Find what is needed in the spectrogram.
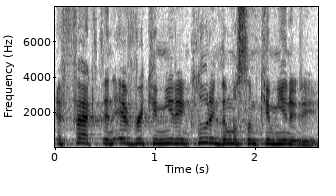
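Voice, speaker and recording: A man's raised, projected voice at an extremely high pitch, bright and sharp in tone, with a non-native accent, monotone, flat intonation and a fairly quick pace. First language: not English. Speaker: state senator. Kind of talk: panel speech.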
